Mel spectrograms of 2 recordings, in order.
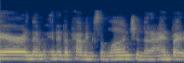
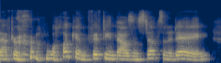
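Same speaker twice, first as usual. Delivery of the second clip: ordinary delivery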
